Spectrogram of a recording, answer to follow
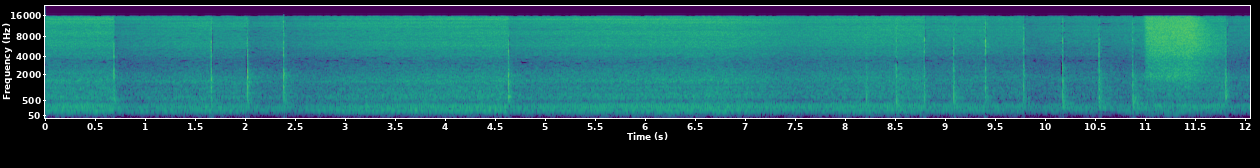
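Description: Plywood dovetail drawer parts being pushed together by hand, with scattered knocks and then a quick run of soft-faced mallet taps near the end as the tight-fitting joints are seated. A steady hum runs underneath, and a brief hiss comes just before the end.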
